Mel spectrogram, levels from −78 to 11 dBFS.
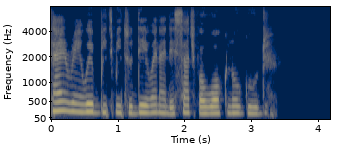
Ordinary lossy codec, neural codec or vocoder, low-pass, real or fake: none; none; none; real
